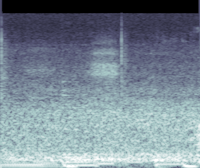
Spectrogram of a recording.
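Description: Steady low outdoor background rumble with a faint hiss over it; no distinct event stands out.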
